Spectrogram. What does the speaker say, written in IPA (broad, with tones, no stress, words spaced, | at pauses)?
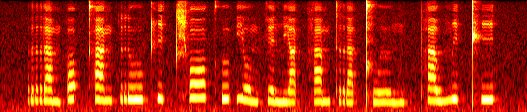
ra˩˦mʔɔ˥˩ʔ kʰa˧ŋpruː˦˥kʰi˦˥t̚ t͡ɕʰɔː˥˩kʰu˦˥ʔjo˩˦m ke˨˩n ja˨˩k̚ha˦˥mtra˨˩t̚kʰwɯ˨˩ŋ | pʰa˩˦wmi˦˥t̚kʰi˦˥t̚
